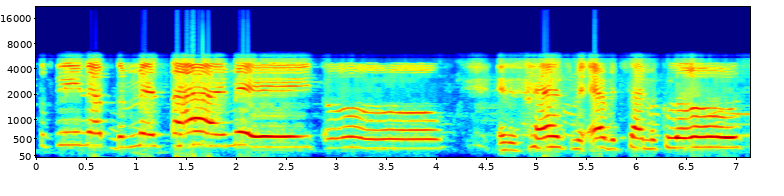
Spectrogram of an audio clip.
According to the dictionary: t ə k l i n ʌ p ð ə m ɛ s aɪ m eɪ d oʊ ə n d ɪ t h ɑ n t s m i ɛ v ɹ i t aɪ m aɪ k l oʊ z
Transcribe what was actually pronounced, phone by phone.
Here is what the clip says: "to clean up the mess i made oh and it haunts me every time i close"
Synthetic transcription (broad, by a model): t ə k l i n ʌ p ð ə m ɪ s aɪ m eɪ d oʊ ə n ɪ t h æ n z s m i ɛ v ɹ i t aɪ m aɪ k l oʊ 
